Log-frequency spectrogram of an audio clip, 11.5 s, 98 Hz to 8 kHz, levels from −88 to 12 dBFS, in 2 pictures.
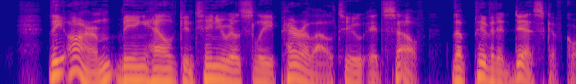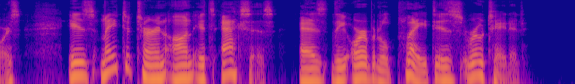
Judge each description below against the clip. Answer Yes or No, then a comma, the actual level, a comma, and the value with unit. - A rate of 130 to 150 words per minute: Yes, average, 140 wpm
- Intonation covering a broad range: Yes, wide, 5.7 semitones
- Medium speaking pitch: No, low, 120 Hz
